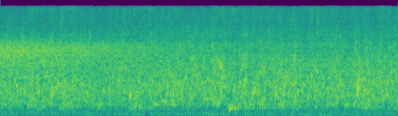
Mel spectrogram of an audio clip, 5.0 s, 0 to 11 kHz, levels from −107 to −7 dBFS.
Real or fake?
fake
